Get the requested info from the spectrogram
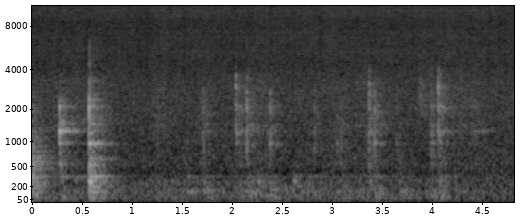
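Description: Two wooden knocks as the box and homemade wooden bar clamp are set on the bench, then a few light clicks and ticks as the clamp's screw is turned and its wooden jaws close on the box.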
